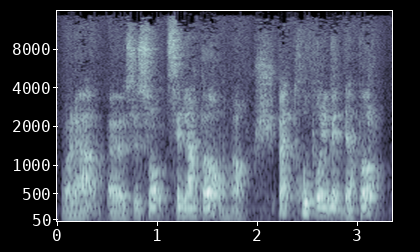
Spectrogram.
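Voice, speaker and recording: A man's voice: medium pitch, expressive, fairly quick, darkish tone. A middle-aged man from Réunion Island, a snake breeder, talking informally and at length, piling up details as he explains his animals. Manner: talkative, digressive, piles up details. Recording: roomy sound from a distance.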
